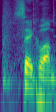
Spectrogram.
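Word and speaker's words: Saquon: so let's Champion that very interesting second syllable emphasis on Sequon Barkley there uh buy orell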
